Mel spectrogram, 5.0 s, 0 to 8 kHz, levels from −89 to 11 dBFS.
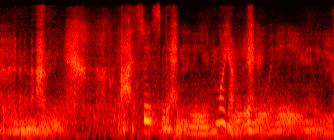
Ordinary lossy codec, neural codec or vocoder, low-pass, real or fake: Opus, 32 kbps; codec, 16 kHz, 0.5 kbps, X-Codec, HuBERT features, trained on LibriSpeech; 7.2 kHz; fake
